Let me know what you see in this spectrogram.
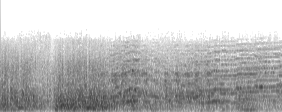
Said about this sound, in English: Premature explosion at the gap threw the rustlers into a panic.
